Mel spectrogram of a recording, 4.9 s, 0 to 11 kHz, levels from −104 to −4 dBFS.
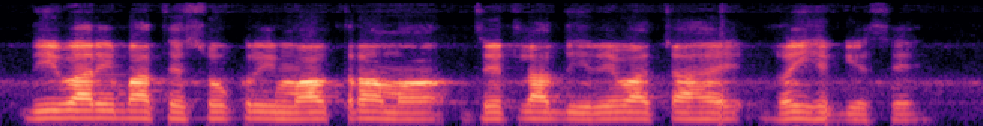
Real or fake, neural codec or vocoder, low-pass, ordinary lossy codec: real; none; 9.9 kHz; Opus, 32 kbps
